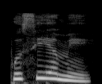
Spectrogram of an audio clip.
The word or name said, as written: ಪುಸಿಯಮೆ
